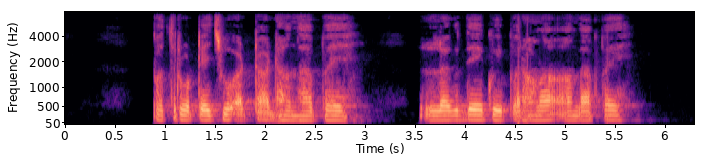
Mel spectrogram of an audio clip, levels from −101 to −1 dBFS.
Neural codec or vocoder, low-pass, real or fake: none; 7.2 kHz; real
